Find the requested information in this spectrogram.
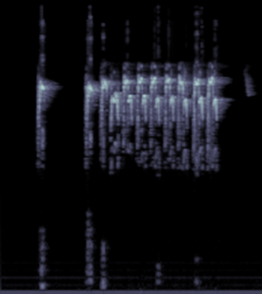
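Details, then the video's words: Sunbird called sogon in midday song; a single high note leads into a rapid, even series of about a dozen high, tinny chirps, ending with a faint note. "Kicau sunbird Sogon gacor cruit cruit siang hari"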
